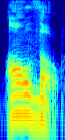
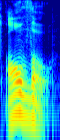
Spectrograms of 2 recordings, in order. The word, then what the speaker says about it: although: you don't say those you don't say the gh that's silent you need it for spelling but not for your speaking I'm gonna check the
